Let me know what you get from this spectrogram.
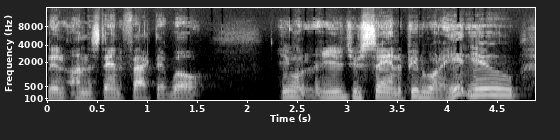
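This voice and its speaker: This man has an unremarkable speaking voice with a fairly high pitch. He keeps a moderate pace and ordinary pitch variation. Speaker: community resident. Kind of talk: personal testimony interview.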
